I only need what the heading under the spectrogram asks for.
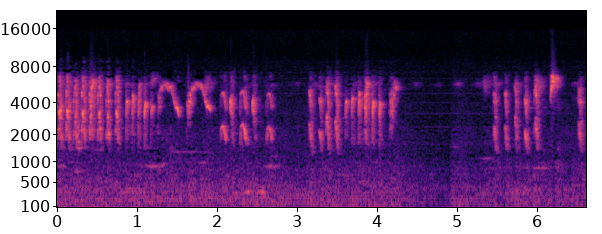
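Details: Female ruby-cheeked sunbird calling to excite a male: fast chattering chirps mixed with several looping up-and-down whistles, repeated bursts of high tweets, a quiet gap of nearly a second, then another rapid chirping series.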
